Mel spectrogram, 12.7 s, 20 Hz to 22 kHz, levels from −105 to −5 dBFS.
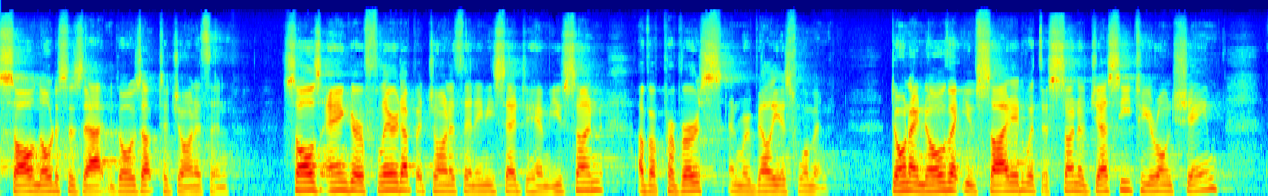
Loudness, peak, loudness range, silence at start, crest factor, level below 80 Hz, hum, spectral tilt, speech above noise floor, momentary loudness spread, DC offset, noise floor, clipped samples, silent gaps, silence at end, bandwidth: -22 LUFS; -4 dBFS; 4 LU; 0 s; 20 dB; -76 dBFS; none; -4.5 dB/octave; 34 dB; 12 LU; under 0.1%; -56 dBFS; under 0.1%; none; 0.5 s; 17.5 kHz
